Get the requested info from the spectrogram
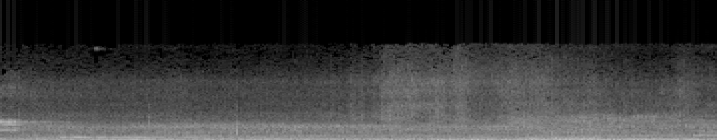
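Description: Heavy diesel machinery running steadily amid street noise, with a deeper low rumble swelling from about four and a half seconds in.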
